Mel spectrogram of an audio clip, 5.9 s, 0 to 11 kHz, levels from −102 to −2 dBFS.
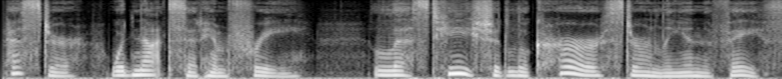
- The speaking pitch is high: No, medium, 165 Hz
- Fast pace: No, average, 155 wpm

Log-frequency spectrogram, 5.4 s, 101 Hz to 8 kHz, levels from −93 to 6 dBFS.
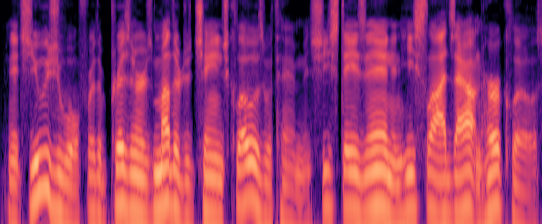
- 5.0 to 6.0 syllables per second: Yes, 5.9 syllables/s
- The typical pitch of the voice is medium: No, low, 130 Hz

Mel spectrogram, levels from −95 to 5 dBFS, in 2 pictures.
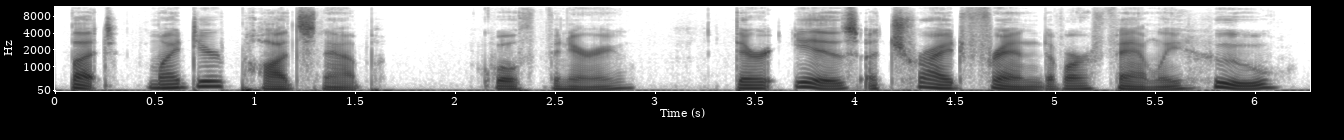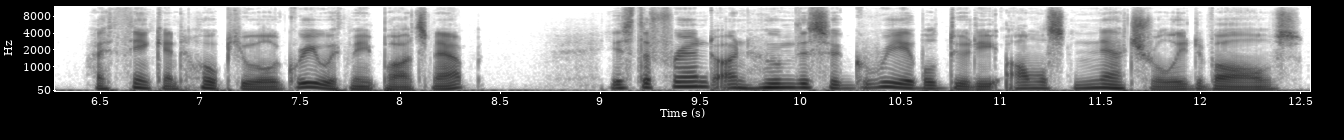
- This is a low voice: Yes, low, 120 Hz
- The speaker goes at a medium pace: Yes, average, 170 wpm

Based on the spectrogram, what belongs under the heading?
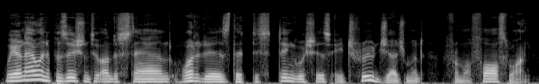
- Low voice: Yes, low, 130 Hz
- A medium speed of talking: No, fast, 220 wpm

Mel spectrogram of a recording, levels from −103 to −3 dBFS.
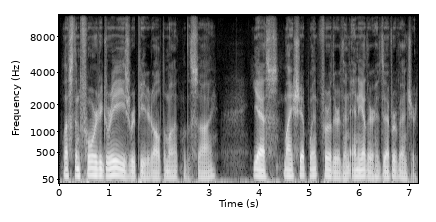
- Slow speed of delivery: No, average, 165 wpm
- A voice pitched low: Yes, very low, 85 Hz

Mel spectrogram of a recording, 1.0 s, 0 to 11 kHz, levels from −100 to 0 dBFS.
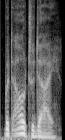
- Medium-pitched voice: No, low, 105 Hz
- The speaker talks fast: Yes, fast, 245 wpm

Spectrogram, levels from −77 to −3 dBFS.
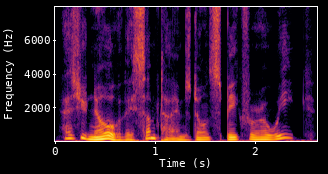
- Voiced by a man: Yes, male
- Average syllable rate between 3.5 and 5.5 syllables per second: Yes, 5.4 syllables/s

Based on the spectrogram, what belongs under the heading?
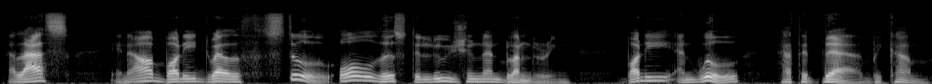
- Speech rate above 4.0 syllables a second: No, 3.8 syllables/s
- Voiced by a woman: No, male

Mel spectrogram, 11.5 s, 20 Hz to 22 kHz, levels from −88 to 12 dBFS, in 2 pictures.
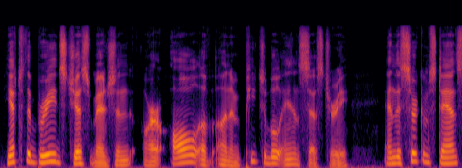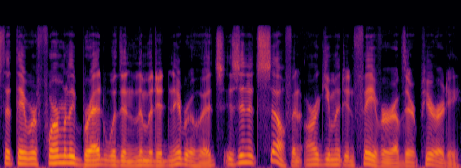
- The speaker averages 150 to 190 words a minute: Yes, average, 160 wpm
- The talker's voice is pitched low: Yes, low, 115 Hz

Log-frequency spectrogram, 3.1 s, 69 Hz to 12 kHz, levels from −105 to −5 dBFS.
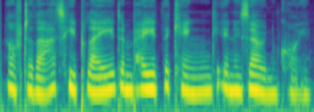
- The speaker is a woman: Yes, female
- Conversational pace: No, fast, 230 wpm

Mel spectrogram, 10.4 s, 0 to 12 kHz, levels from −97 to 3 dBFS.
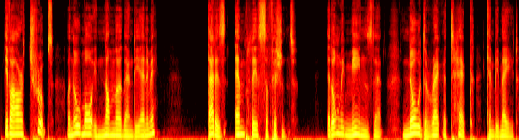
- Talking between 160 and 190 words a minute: No, average, 145 wpm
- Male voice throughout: Yes, male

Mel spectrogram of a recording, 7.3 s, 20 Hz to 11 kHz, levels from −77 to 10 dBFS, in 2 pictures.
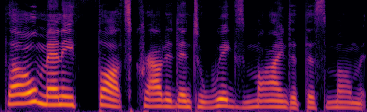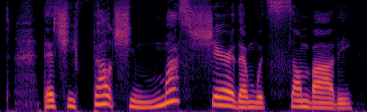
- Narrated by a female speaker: Yes, female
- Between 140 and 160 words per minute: Yes, average, 155 wpm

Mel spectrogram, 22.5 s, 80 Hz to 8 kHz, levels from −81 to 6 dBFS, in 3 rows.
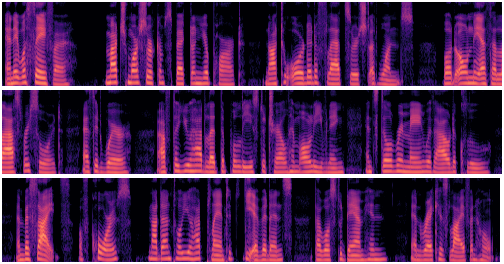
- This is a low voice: No, medium, 175 Hz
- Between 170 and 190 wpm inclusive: Yes, average, 175 wpm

